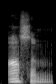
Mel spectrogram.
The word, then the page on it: awesome: American English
